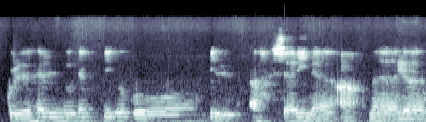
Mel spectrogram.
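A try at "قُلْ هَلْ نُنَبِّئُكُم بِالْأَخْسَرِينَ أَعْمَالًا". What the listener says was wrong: Akhsarina a'mala. Cuma akhsari bukan ha, dia akhsari.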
